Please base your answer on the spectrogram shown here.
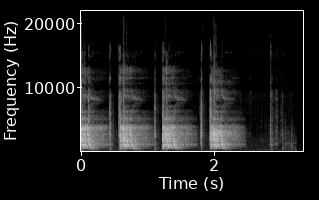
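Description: A toy KingOhger Caliber electronic sword-gun in gun mode fires four loud, sharp blaster bursts in quick succession, each with a bright ringing tail, followed by a few faint clicks.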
